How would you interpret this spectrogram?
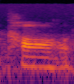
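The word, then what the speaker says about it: ทอง: R, T-O-R-N-G, Kuman Thong, okay?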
